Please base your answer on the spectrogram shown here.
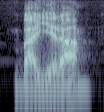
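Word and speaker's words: Vayera: la torá llamada vallera Así es como se escribe en la Biblia hebrea se pronuncia vaerá y se traduce como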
